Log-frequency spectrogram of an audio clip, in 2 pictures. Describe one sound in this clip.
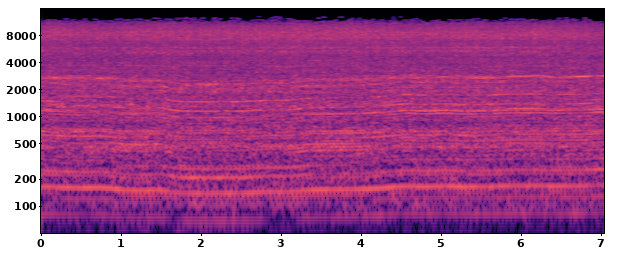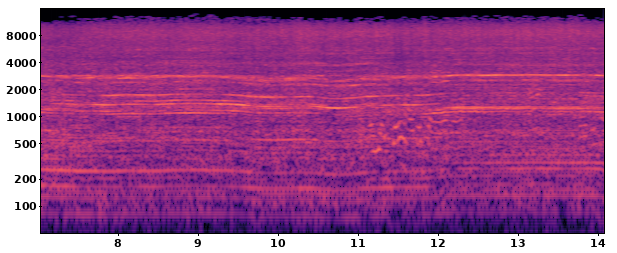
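Wet mud squelches and churns under the tractor's wheels and plough.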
